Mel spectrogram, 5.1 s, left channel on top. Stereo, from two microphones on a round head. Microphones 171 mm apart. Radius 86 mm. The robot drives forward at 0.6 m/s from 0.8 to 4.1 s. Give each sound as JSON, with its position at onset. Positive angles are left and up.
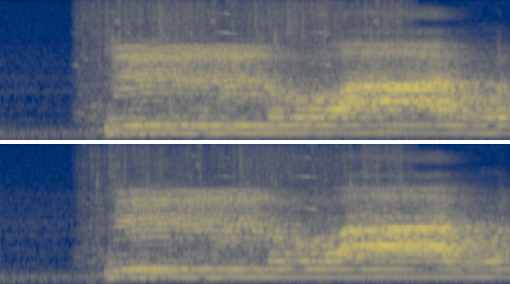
{"t": 1.0, "sound": "singing", "side_deg": 80, "distance_m": 3.0}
